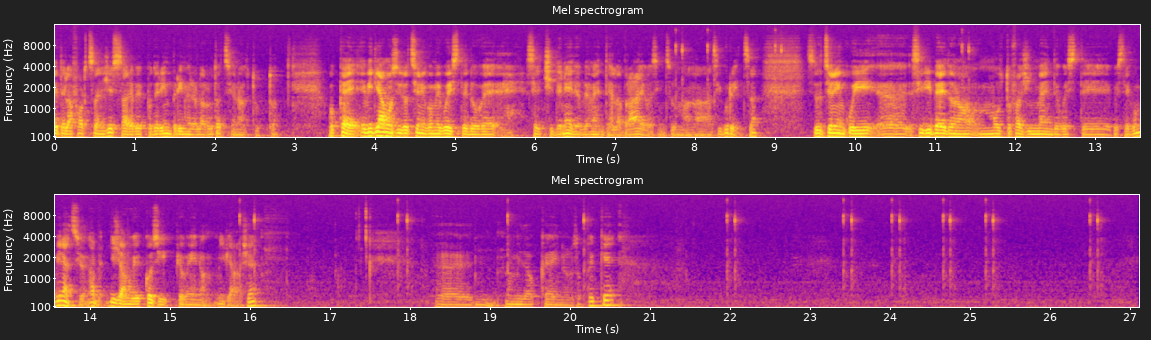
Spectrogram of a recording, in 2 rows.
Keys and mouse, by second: 7.7 click, 11.3 click, 15.8 click, 17.8 click, 19.2 click, 21.9 click, 23.4 click, 26.5 click.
